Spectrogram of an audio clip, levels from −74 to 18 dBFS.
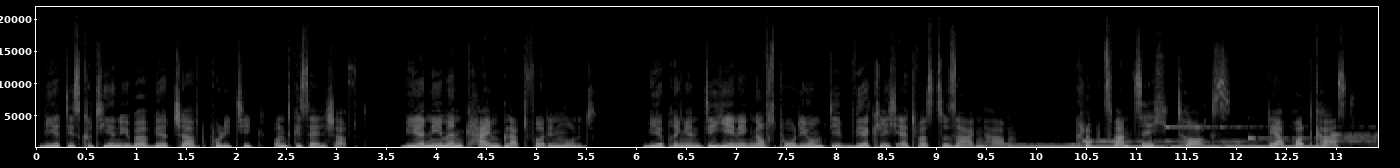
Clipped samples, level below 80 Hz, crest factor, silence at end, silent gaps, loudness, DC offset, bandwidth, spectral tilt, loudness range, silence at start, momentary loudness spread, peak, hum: under 0.1%; -40 dBFS; 18 dB; 0 s; 5.79-6.01 s; -30 LUFS; under 0.1%; 19 kHz; -5.5 dB/octave; 2 LU; 0.05 s; 10 LU; -12 dBFS; none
